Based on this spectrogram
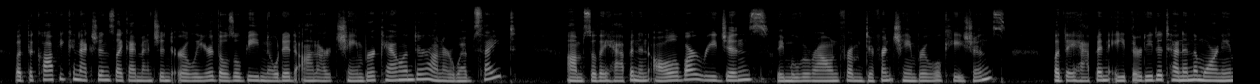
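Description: A woman with an Upper Midwest accent talks at a fairly quick pace in a fairly low pitch, her intonation fairly even and her loudness very even. The sound is dry and close with no echo, in a very clean recording with a silent background. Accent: Upper Midwest American. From Appleton, Wisconsin. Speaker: nonprofit outreach coordinator. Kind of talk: interview.

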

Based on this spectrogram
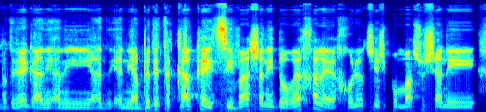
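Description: A man's fairly high voice with a bright, sharp tone and ordinary pitch variation, at a fairly quick pace in a dry, close sound with no echo. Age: 30s. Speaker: event host and voice actor. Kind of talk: interview. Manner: animated.

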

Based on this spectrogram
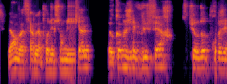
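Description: A man talks at a very fast pace with medium pitch. The sound is dry and close, with no echo. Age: 40s. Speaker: singer-songwriter. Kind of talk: interview testimony. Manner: hesitant, many fillers.

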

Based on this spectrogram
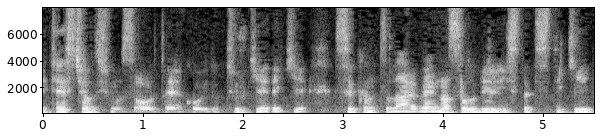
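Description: His voice has a somewhat breathy quality. The man talks at a moderate pace. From Turkey, Antalya. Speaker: veterinarian and birdwatcher. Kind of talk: interview. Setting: live online broadcast.

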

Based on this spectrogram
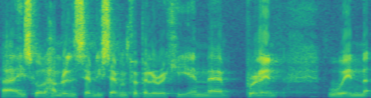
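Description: This man has an English accent and a fairly low pitch. He speaks at a moderate pace over noticeable background noise. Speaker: cricket podcast host. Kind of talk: casual interview.

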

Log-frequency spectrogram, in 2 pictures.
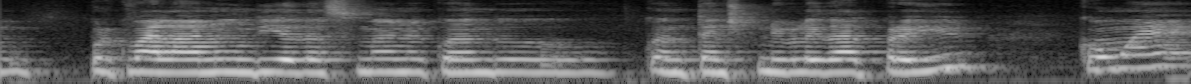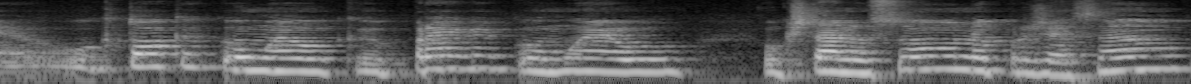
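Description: An extremely high-pitched man's voice with fairly even intonation at a fairly slow pace, plus audible room echo and noticeable background noise. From central Portugal. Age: 30s. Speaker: church member, former Bible institute student. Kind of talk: casual interview.

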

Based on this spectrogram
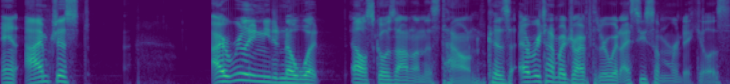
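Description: Mumbling with vocal fry, a man speaks at a fairly high pitch. His pitch swings very widely. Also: fairly quick pace, very clean recording, silent background. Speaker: podcast co-host. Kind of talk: casual chat.

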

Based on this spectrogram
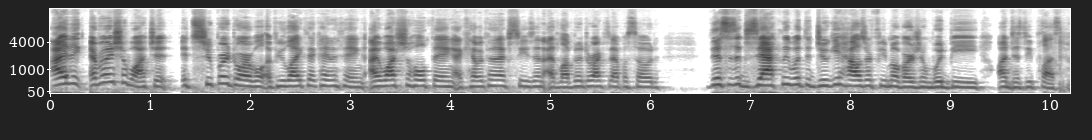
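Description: A woman speaks at a very fast pace with a fairly high pitch and ordinary pitch variation. Her tone is animated, bright and sharp. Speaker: podcast co-host. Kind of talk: casual chat. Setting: home garage. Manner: animated, laughing often.

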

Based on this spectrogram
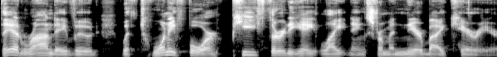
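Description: An ordinary speaking voice from a man, fairly low in pitch with lively intonation, at a moderate pace in a very clean recording with a silent background. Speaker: podcast host. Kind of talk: history documentary narration, scripted and read aloud. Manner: formal, measured, solemn and even-paced.

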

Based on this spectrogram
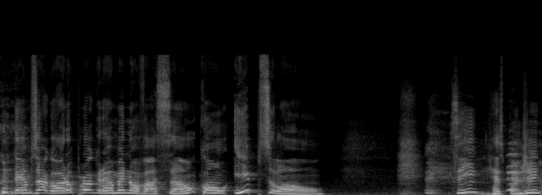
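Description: With a high pitch and lively intonation, a woman talks at a very slow pace with long, frequent pauses and very even loudness. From Brazil, Minas Gerais. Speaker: marketing director at accelerator, co-host. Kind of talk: casual business interview chat.

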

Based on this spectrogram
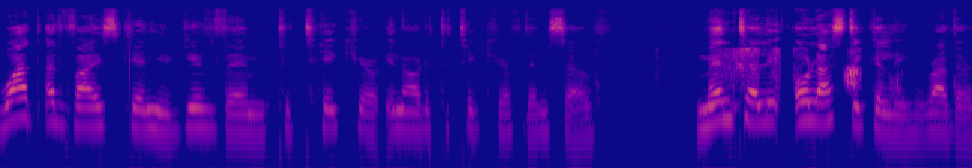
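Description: A woman with an ordinary speaking voice talks at medium pitch and a moderate pace, her intonation lively and her loudness swinging widely. The sound is dry and close, with no echo. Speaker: podcast host. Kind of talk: casual phone-in chat.

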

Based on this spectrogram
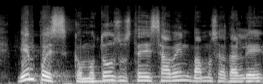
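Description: Dark, mellow male voice, ordinary in pitch variation. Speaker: homeopathy doctor and co-host. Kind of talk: educational live-stream chat. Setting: live video stream.

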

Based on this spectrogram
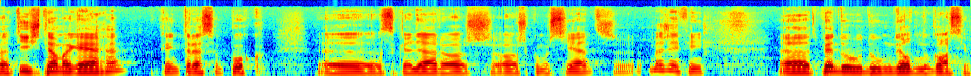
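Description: A man's dark, mellow tone at a fairly high pitch, lively in intonation, at a moderate pace. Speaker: engineering professor and researcher. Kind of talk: live public Q&A explaining to children. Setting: live session with audience in a room.

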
